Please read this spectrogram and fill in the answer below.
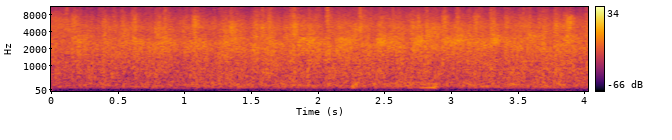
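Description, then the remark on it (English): A crowd applauds its guests, many hands clapping into a dense, crackling wash of sound that holds an even loudness for about four seconds, with no voices over it. “So let's give our friends a chat, a round of applause.”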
